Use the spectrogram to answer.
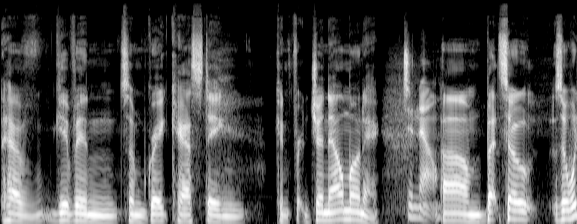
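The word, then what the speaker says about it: Janelle Monáe: from sources that have given some great casting janelle monae um but so so what do you think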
